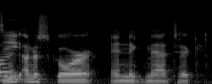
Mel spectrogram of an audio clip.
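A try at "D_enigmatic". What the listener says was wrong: Underscore enigmatic. It's not mactic, it's matic.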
